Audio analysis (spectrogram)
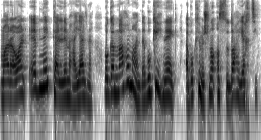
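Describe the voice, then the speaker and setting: A woman's voice: medium pitch, expressive, rapid-fire, lightly acted. A woman voicing a spiteful, sarcastic middle-aged aunt in an Egyptian accent. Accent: Egyptian Arabic. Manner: sarcastic, needling.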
